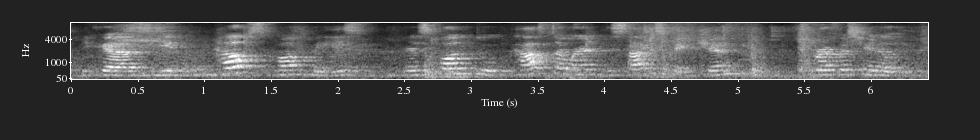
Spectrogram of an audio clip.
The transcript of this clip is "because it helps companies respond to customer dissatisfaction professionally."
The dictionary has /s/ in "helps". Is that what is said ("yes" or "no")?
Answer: yes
